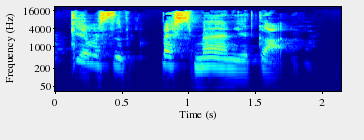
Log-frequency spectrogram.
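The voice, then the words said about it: Put-on American accent. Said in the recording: “With a better American accent than that. ... Quite good.”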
